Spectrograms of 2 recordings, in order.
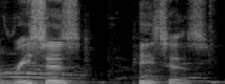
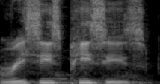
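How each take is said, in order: First: The second syllable of 'Reese's' sounds like 'sis'. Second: The second syllable of 'Reese's' sounds like 'sees'. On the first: The speaker calls it right. "Jack said it perfectly. It's a Reese's Pieces" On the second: The speaker calls it wrong. "not Reese's Pieces. Because what the hell is a piecey?"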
